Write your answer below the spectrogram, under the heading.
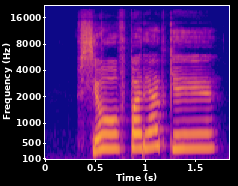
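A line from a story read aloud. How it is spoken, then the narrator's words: Cheerful shout. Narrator (Russian): белозубо улыбаясь, крикнула я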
